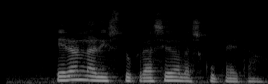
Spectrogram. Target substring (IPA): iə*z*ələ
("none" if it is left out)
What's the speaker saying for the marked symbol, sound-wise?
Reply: ð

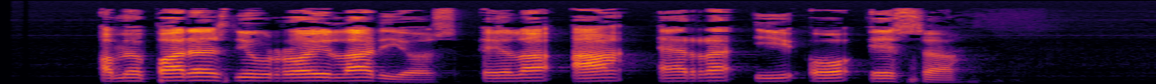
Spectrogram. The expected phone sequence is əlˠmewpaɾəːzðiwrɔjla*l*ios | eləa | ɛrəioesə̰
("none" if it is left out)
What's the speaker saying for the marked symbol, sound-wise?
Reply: ɾ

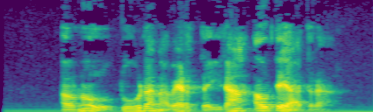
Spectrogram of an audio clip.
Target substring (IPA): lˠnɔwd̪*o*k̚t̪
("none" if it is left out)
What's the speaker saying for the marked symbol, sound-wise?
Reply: u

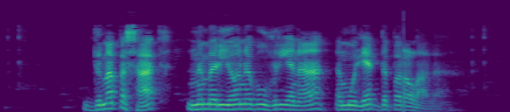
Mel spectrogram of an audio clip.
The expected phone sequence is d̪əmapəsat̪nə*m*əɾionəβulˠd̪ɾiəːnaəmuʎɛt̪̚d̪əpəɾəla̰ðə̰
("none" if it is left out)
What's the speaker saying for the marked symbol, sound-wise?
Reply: m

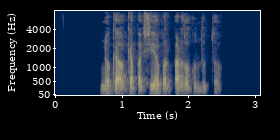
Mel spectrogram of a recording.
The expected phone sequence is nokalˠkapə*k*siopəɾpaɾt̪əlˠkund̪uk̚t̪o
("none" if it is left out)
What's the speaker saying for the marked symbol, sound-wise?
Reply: k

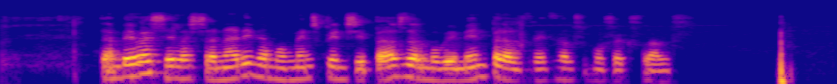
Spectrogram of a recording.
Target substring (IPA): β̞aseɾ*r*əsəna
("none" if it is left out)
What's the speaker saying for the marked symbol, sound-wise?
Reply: l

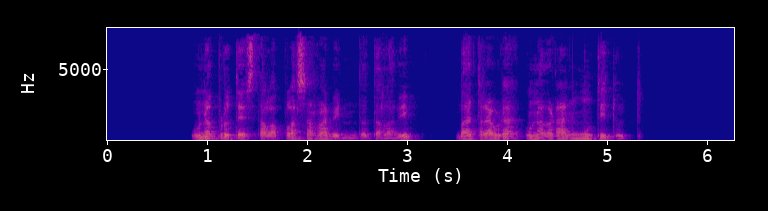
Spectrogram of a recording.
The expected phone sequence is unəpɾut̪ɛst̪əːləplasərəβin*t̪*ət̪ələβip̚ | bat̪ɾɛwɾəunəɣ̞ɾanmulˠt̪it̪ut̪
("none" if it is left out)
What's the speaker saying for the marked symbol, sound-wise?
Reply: d̪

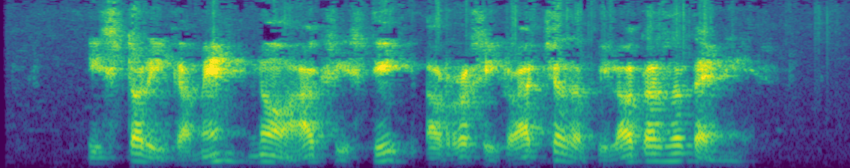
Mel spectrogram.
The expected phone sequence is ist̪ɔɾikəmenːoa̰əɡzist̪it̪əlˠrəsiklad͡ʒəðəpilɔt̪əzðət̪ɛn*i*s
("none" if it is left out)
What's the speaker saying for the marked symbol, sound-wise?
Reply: i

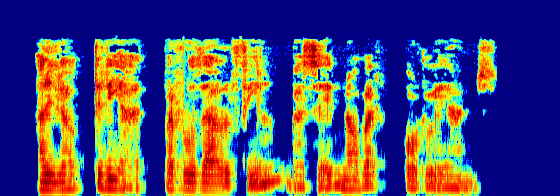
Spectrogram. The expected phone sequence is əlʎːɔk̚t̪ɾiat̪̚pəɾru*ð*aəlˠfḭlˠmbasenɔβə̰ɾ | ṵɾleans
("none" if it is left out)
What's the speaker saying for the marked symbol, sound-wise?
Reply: ð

